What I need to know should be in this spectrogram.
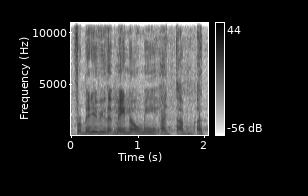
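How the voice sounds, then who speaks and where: A man's voice: fairly high pitch, darkish tone. Man moderating a panel in a hall. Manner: self-described storyteller, talks in halting restarts. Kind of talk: speaking on stage at an event. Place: large hall with a live audience. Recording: reverberant hall, faint noise.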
